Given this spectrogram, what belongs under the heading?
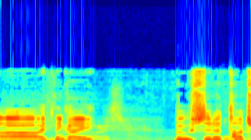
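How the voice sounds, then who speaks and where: Music plays in the background. Over it, a man talks at a fairly slow pace. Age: 20s. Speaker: gaming streamer. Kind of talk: casual live stream chat. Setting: at home, live streaming. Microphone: new EQ settings, reduced bass.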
